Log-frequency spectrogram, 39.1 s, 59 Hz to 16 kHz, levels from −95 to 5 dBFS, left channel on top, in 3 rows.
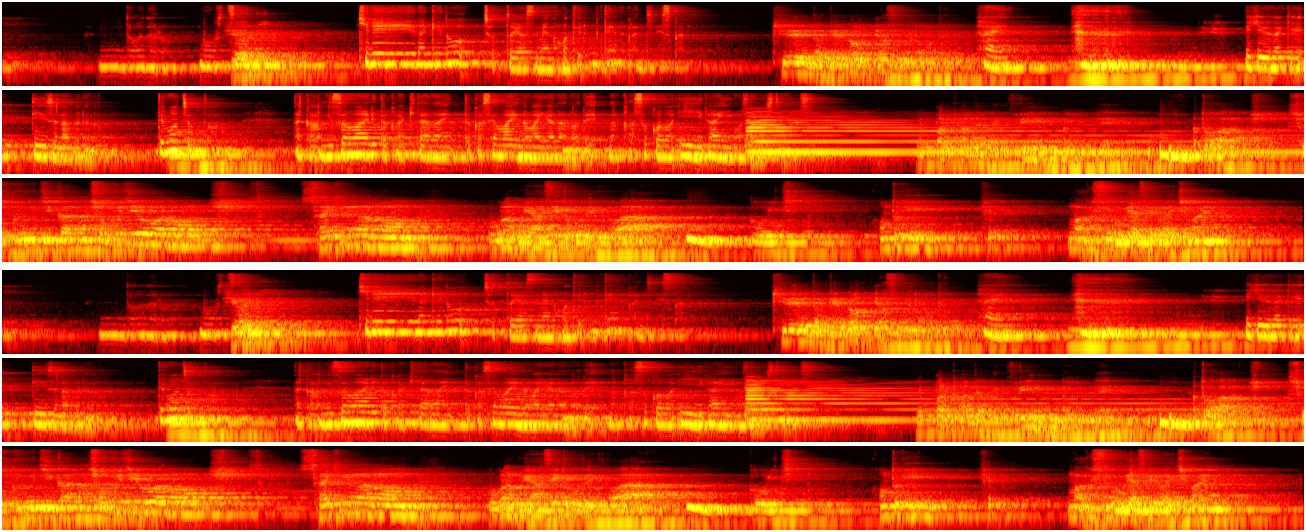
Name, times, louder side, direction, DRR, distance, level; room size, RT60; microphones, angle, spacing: voice 1, 1.0-1.7 2.0-2.7 3.6-6.8 9.8-10.1 10.7-11.3 12.4-13.1 13.3-14.0 14.6-14.9 15.9-21.0 24.6-25.0 32.9-33.2, left 1 dB, 40° left, 6 dB, 0.7 m, -27 dB
voice 2, 2.2-2.6 7.7-9.6 10.6-12.2 14.7-15.2 22.2-24.3 25.0-25.6 25.9-28.7 29.0-30.4 30.9-32.6 33.5-34.2 34.8-35.3 35.8-36.0 36.7-38.1, equal, 65° right, -2 dB, 2.1 m, -28 dB
sound 1, 20.4-28.3 28.7-29.3 30.5-30.7 31.0-31.1, left 5 dB, 50° right, 1.1 m, -33 dB
13.0 x 5.2 x 7.8 m, 2.4 s
head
